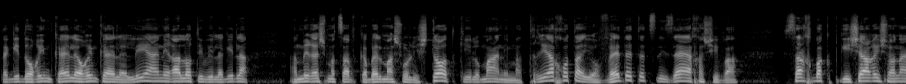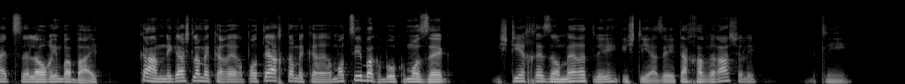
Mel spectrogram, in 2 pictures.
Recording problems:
none

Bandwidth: 17 kHz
